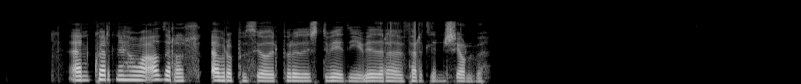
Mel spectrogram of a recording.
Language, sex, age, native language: Icelandic, female, 50-59, Icelandic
